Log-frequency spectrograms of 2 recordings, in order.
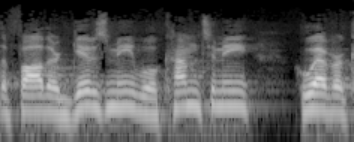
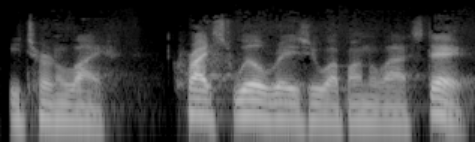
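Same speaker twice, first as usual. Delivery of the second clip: soft reassuring preaching; 7 semitones lower, 10 dB quieter than usual. Acted. Preacher softly reassures his listeners that eternal life is theirs. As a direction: drop to a much softer, intimate voice. Quiet assurance to the congregation.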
